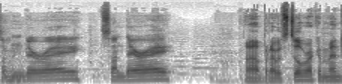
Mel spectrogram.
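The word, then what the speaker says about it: tsundere: Example, being Sundere, that's how it's pronounced. Sundere.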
